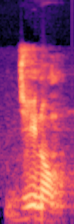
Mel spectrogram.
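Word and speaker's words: gnome: अब देखिएगा कॉलोन, जी को हम साइलेंट छोड़ दें, कॉलोन। जीनोम, right.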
